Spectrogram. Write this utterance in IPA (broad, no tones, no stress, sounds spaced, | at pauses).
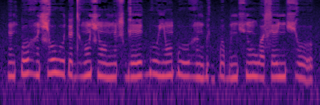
ẽ k͡p o ɦ ə̃ ɕ o w u ɗ ə dʱ õ ɕ õː ŋ ẽ ɬ ɡ eː ɡ͡b uː j õ ɓ uː ɦ ə̃ ɡ͡b e ɡ ɓ ɤ b ʊ ɲ ç ũ w ʌ s eː ɲ ç ʊː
